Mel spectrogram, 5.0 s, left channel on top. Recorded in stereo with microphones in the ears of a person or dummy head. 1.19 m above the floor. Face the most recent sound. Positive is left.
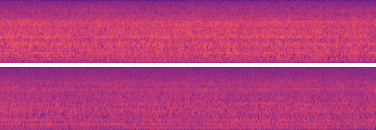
No sound to turn to.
